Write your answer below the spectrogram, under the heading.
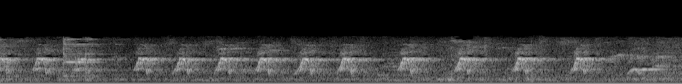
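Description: Small puppy yapping over and over, short sharp yips at about two a second.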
